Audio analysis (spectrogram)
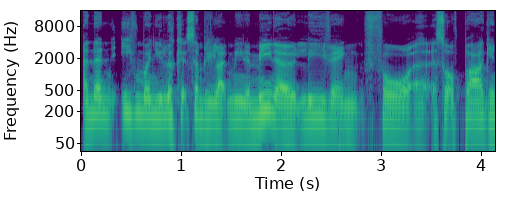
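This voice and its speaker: Over a very clean recording with a silent background, a man talks in a British accent. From Britain. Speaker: football journalist. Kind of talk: casual chat.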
